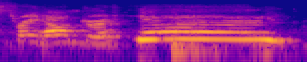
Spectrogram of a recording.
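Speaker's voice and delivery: high, loud celebratory whoop; excited cheer. Real, not acted. Host cheering the three hundredth with listeners, excited cheer. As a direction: cheer it out, voice leaping up.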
